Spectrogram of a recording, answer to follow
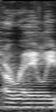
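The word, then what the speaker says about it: Arale: for array Lee or the sub uses the or Olly pronunciation but at least in classic Dragon Ball the mm with the array Lee pronunciation and I'm used to that so I'll be calling her array Lee and cuz that's right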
